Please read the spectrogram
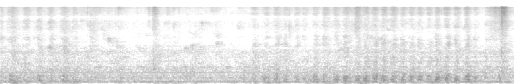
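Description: Faint scratching of colored pencils shading on paper, in quick back-and-forth strokes that grow a little louder after about three seconds.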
